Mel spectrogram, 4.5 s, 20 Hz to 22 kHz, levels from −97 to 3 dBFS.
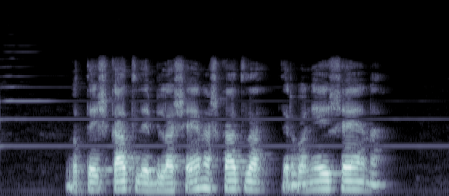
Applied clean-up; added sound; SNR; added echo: classical method log-MMSE.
